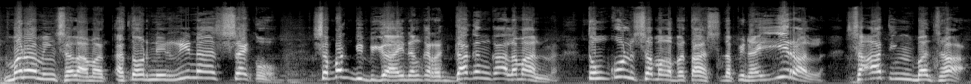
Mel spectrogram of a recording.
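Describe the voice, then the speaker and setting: A woman announcer presenting a radio drama program in a formal, measured, scripted style. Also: fairly high pitch, lively intonation, fairly bright tone. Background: music.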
